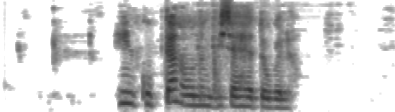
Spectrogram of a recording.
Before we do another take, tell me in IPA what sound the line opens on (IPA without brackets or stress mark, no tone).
h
